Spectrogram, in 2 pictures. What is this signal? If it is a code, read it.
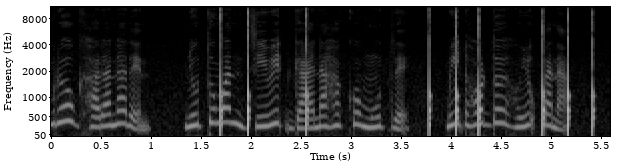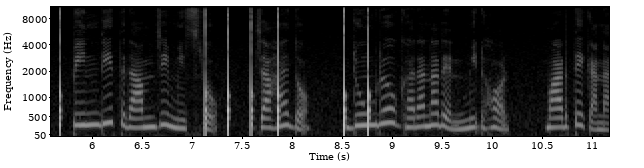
Tap code, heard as knocks on wood, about 4 knocks a second, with speech in Santali. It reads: FOR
